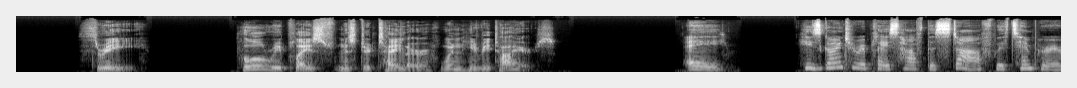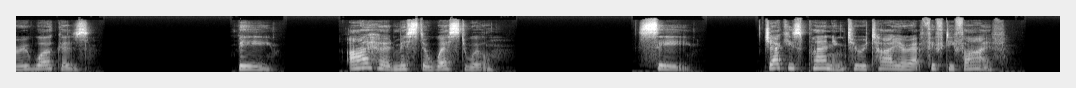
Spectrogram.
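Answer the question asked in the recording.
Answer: B: I heard Mr. West will.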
